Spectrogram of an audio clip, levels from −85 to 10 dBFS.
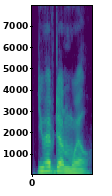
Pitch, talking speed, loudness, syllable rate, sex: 170 Hz, 265 wpm, -14 LUFS, 5.3 syllables/s, female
